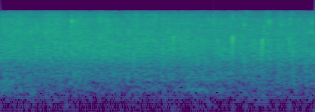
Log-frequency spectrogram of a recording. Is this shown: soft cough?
no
